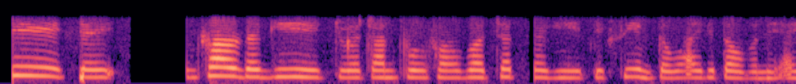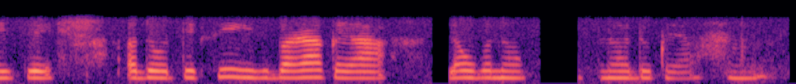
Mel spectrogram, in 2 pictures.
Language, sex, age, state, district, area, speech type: Manipuri, female, 18-30, Manipur, Churachandpur, rural, conversation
